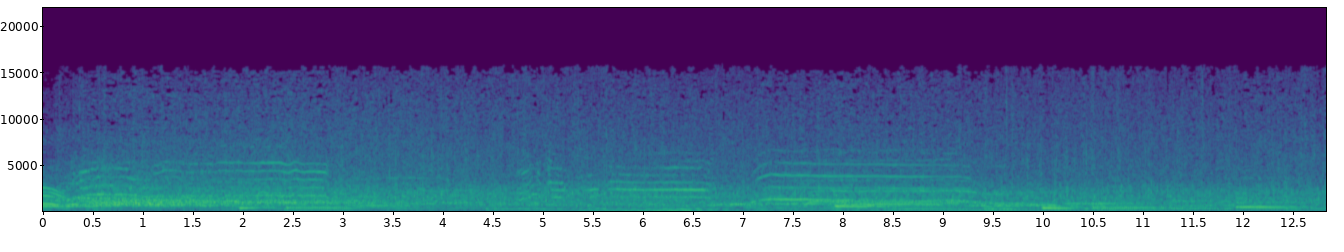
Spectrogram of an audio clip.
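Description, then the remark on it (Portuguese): A large audience at The Game Awards in December 2016 applauds warmly and steadily for the whole stretch as the Game of Impact award goes to That Dragon, Cancer and the winner goes up on stage. It is a dense wash of clapping with a few whoops, while bright orchestral music plays over it. “O público o recebe com palmas calorosas e ele sobe ao palco para receber o prêmio.”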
